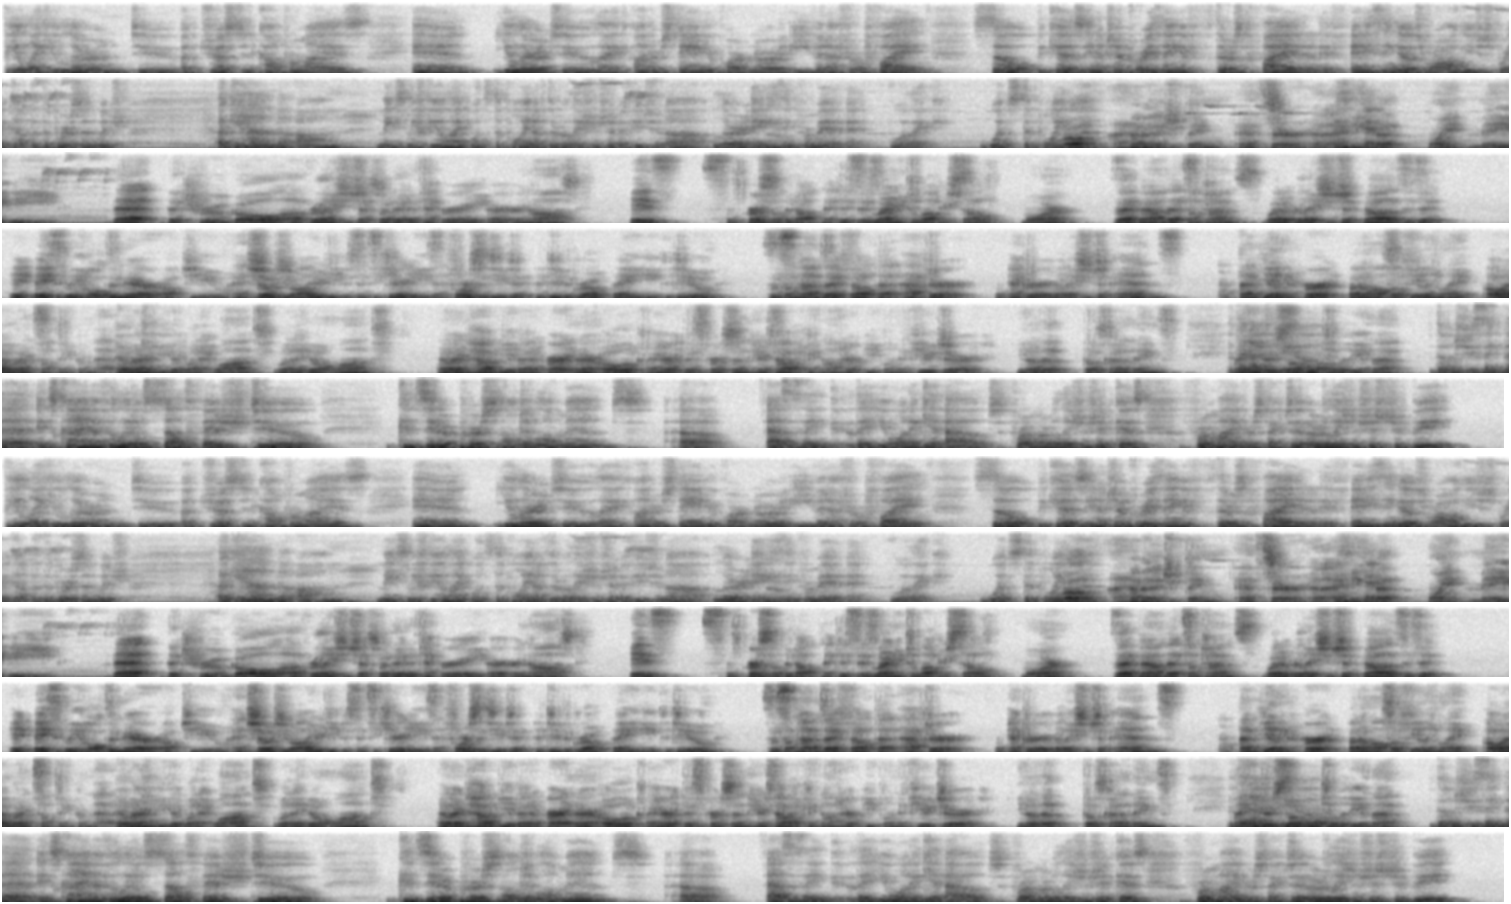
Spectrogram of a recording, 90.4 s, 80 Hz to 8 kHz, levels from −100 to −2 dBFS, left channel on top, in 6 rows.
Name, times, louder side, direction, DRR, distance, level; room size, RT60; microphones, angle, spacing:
voice 1, 0.0-3.6 4.1-16.4 17.2-19.8 20.1-23.6 23.9-24.3 24.8-25.9 28.4-28.8 57.4-57.9 61.4-62.0 64.6-65.0 72.5-73.6 74.6-78.4 79.3-81.7 82.1-82.4 83.0-89.7, right 1 dB, 25° left, -4 dB, 4.0 m, -27 dB
sound 1, 13.6-31.2, left 2 dB, 75° left, 4.0 m, -37 dB
voice 2, 25.6-28.9 29.3-30.6 31.2-35.8 36.4-36.8 37.1-40.0 40.3-40.8 41.2-44.4 45.3-52.3 52.8-54.8 55.2-56.9 57.6-64.1 64.6-70.0 70.4-70.8 71.1-71.9 72.6-74.2, right 1 dB, 75° right, 0 dB, 5.9 m, -25 dB
21.0 x 10.0 x 2.5 m, 0.40 s
head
